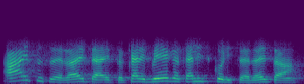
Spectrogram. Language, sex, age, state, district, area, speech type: Kannada, female, 60+, Karnataka, Dakshina Kannada, rural, conversation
